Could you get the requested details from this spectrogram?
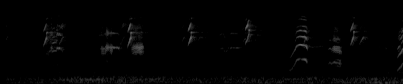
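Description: Rainbow lorikeets give harsh, shrill screeches in quick bursts, about two every second, some overlapping as if from several birds, over a low steady background hum.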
